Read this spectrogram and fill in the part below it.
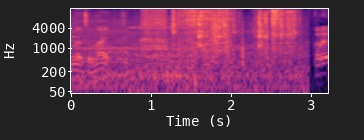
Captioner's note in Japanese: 小銭が落ちる音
